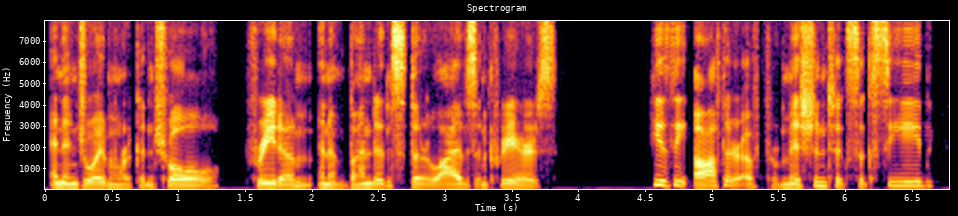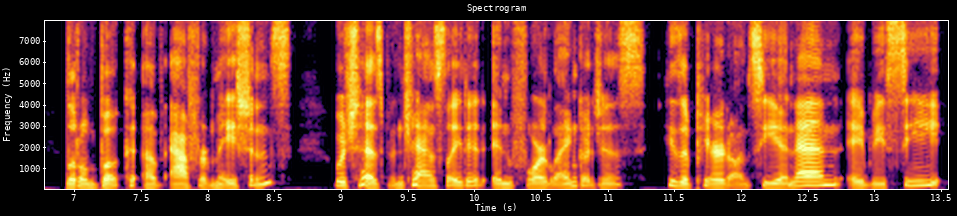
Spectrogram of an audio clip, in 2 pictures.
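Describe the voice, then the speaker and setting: A woman's voice: low-pitched, darkish tone, no echo, clean studio sound. A woman hosting an interview, giving introductions and putting questions to her guest. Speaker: interview host.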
